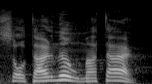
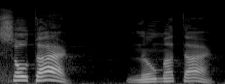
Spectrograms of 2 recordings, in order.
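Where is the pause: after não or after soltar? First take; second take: after não; after soltar. First: The pause comes after não. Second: The pause comes after soltar. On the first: The prisoner should be killed. "Mata o indivíduo" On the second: The prisoner should be released. "Só na vírgula"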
